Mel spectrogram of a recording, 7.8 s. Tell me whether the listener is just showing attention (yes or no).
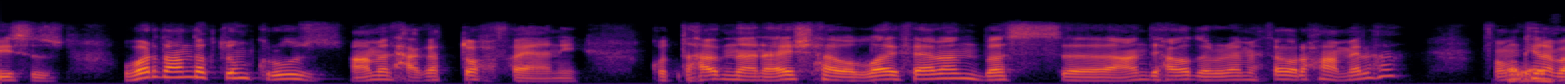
yes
